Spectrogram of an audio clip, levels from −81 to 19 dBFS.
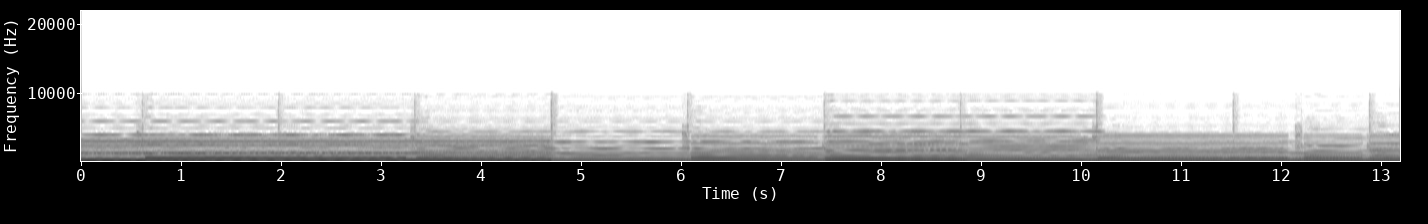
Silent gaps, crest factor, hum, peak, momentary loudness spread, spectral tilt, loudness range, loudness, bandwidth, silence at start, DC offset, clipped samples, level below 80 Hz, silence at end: none; 14 dB; none; -2 dBFS; 10 LU; -8.5 dB/octave; 8 LU; -18 LUFS; 7 kHz; 0 s; 30%; under 0.1%; -30 dBFS; 0 s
